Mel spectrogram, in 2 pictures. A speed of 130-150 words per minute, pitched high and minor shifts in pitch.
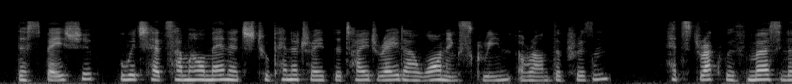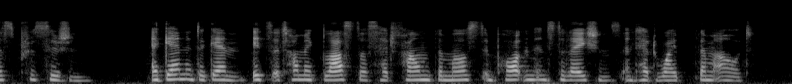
Yes: average, 145 wpm; high, 205 Hz; narrow, 1.5 semitones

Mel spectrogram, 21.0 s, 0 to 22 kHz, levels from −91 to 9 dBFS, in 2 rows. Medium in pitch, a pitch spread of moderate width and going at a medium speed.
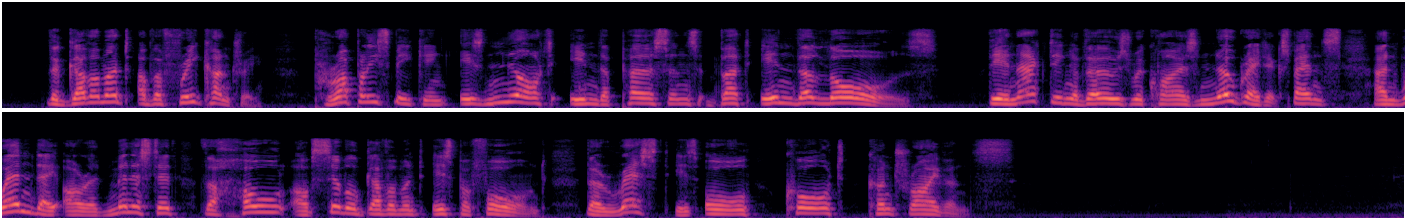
No: medium, 175 Hz; average, 3.9 semitones; slow, 125 wpm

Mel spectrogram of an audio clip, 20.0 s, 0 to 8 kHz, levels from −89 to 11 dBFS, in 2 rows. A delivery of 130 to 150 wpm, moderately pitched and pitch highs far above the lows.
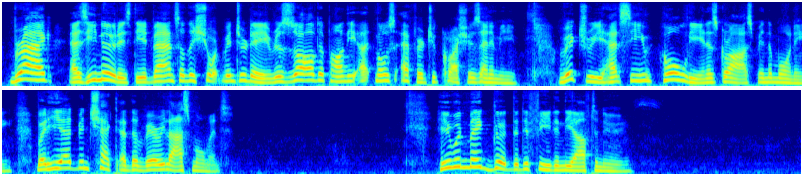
Yes: average, 145 wpm; medium, 175 Hz; wide, 5.7 semitones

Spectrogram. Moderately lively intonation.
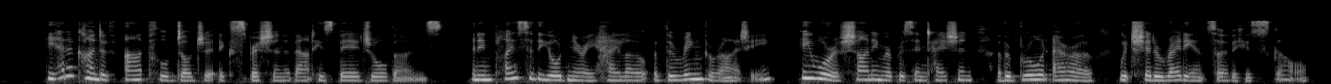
Yes: average, 3.4 semitones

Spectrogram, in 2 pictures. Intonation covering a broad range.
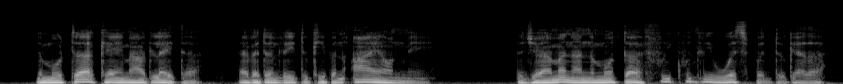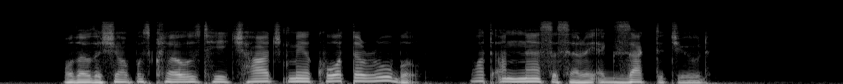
No: average, 4.6 semitones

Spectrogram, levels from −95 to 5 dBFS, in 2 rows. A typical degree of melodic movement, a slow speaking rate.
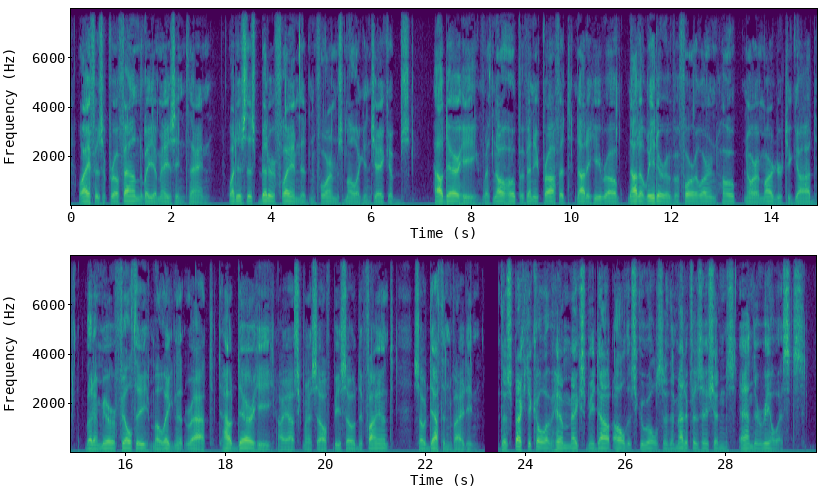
No: average, 3.4 semitones; average, 145 wpm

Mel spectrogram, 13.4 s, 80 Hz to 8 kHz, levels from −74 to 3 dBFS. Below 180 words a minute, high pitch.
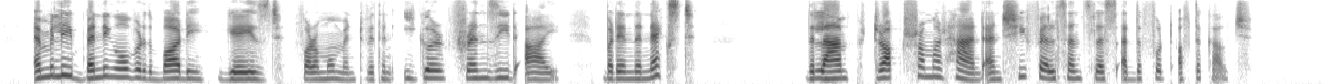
Yes: average, 155 wpm; high, 220 Hz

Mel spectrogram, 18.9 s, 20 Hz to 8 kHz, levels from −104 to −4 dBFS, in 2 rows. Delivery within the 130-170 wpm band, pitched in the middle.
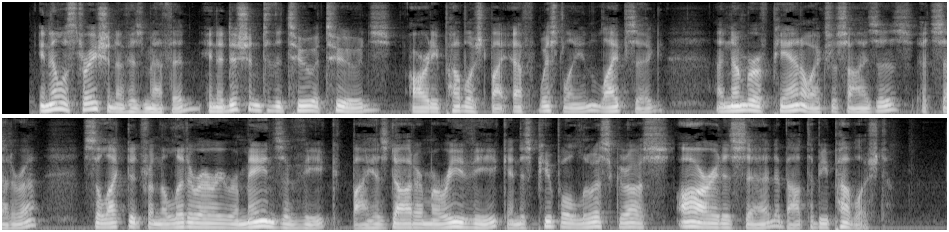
No: average, 150 wpm; low, 105 Hz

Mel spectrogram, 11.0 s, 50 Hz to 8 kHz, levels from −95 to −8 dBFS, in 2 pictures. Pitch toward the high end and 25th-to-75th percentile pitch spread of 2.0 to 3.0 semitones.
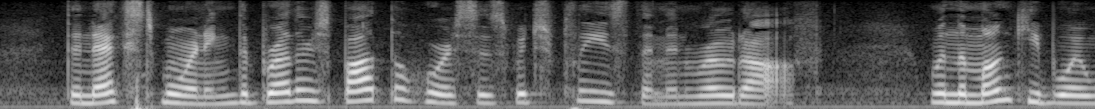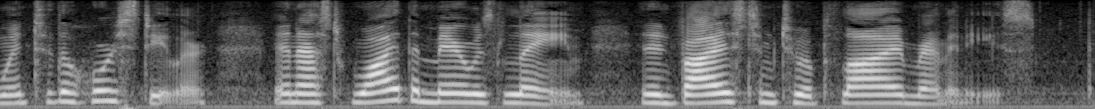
Yes: high, 230 Hz; narrow, 2.6 semitones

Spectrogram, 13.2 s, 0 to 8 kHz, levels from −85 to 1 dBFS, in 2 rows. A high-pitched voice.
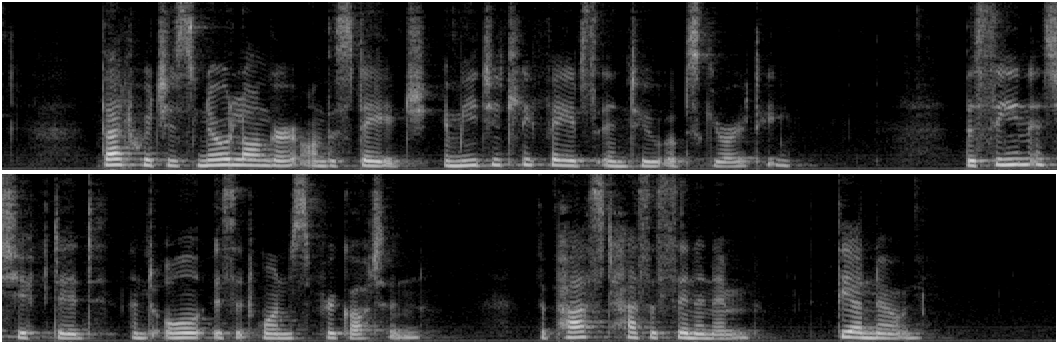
Yes: high, 230 Hz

